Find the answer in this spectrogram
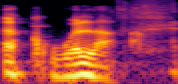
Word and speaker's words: Aquila: will tell you that the constellation Aquila which is Latin for Eagle is pronounced Aquila and if you go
